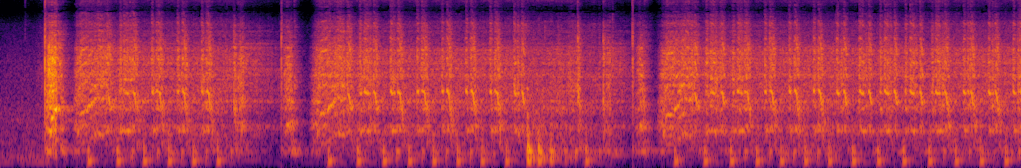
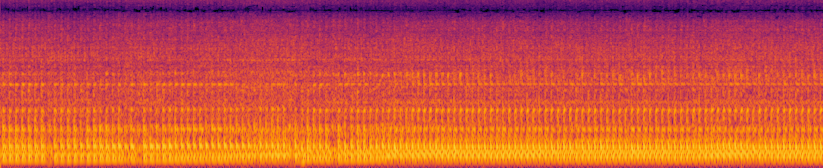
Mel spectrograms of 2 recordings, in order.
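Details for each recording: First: Buggy with a carburettor air-setting problem; the air filter soaked with water was dried and refitted. The engine fires to a fast buzzy beat, then the revs drop out sharply twice before recovering. Misfiring; carb air/idle adjustment is suspected. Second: Buggy single-cylinder after air-filter foam work on the carburettor setup. A loud, steady, even beat takes revs without popping or backfiring, though it is slightly louder. Smooth, healthy running.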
